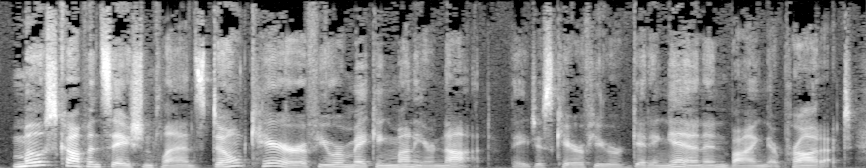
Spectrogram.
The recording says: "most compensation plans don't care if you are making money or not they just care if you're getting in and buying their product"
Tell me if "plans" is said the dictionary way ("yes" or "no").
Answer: yes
